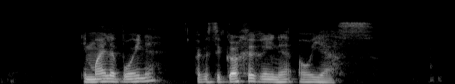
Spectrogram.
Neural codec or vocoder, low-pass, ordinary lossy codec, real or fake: none; 7.2 kHz; Opus, 64 kbps; real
